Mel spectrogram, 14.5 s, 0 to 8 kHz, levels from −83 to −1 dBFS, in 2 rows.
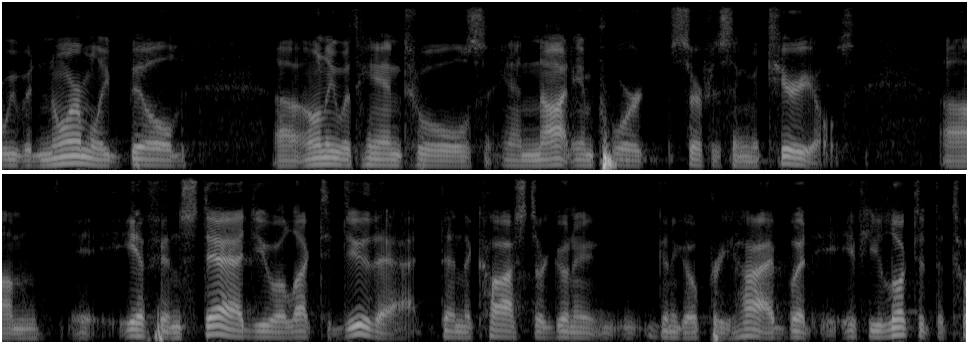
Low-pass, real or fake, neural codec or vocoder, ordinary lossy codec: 7.2 kHz; real; none; Opus, 16 kbps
